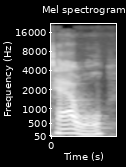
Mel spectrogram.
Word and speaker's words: Tawil: So the last name is pronounced Tawil, but when you translate it into English, it means tall.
